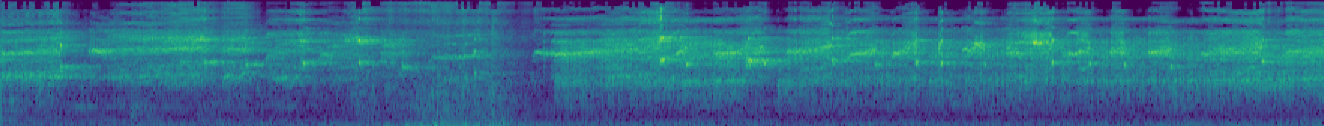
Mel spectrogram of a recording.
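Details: Chirping of a tamed cockatiel family singing together: busy, overlapping high twitters that dip briefly near the middle, with a low rumble of background noise beneath them.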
